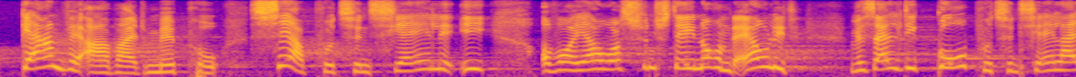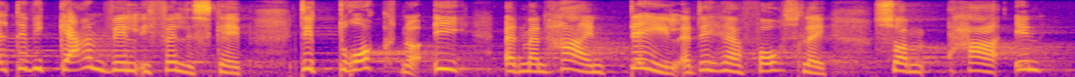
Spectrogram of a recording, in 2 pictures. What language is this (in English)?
Danish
